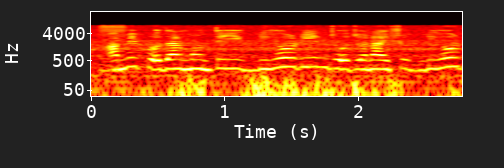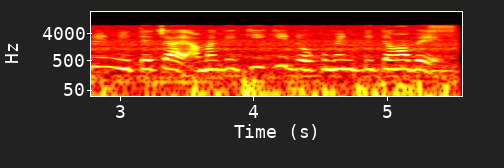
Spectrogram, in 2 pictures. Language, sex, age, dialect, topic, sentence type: Bengali, female, 18-24, Northern/Varendri, banking, question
